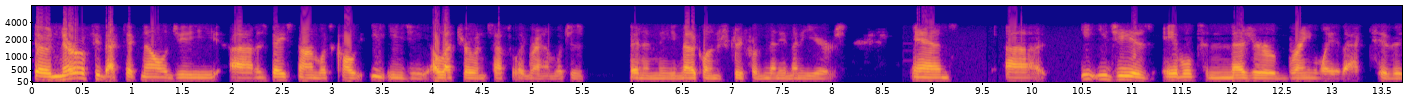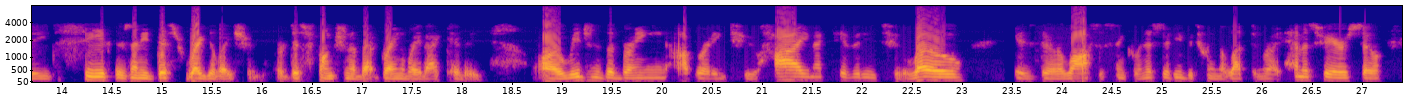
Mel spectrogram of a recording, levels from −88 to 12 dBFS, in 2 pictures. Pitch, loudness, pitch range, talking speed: 105 Hz, -14 LUFS, 95-115 Hz, 150 wpm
